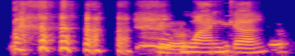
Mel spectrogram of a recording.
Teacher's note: I don't pronounce, I don't enunciate my R's.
